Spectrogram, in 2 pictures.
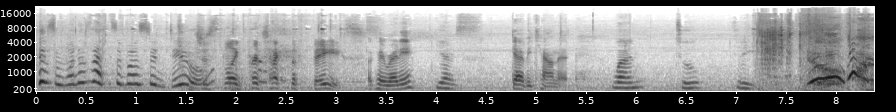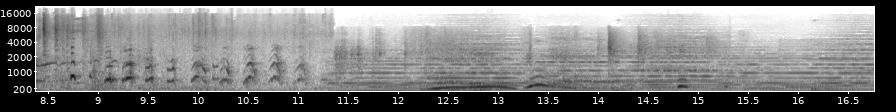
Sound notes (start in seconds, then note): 7.8 gasping; 7.9 laughing; 11.4 dramatic music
